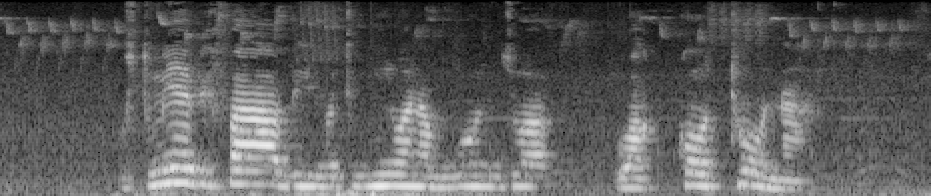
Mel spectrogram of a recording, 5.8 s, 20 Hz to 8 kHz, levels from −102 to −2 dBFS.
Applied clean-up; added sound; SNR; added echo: none; Bird; 17 dB; none.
